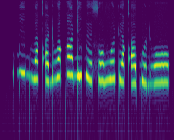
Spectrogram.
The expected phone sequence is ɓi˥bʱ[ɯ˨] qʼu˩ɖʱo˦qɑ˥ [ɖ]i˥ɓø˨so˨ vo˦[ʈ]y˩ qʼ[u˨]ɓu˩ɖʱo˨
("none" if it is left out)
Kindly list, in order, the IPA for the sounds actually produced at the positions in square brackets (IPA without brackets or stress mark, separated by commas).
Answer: ɯ˨, ɖ, ʈ, u˩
